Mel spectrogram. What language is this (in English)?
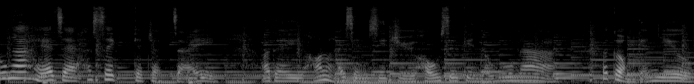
Chinese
